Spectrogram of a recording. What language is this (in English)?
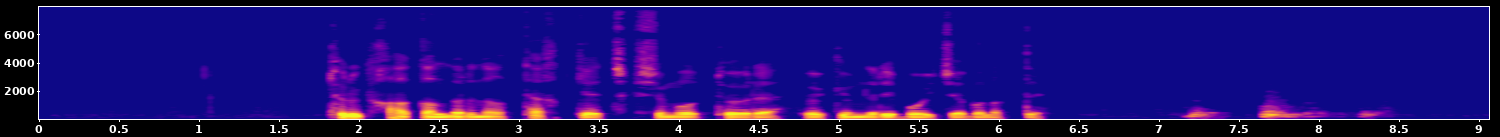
Uyghur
